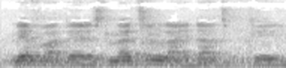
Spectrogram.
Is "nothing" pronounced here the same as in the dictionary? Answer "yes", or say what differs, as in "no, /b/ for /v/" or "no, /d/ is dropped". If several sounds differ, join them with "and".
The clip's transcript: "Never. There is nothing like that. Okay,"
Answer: no, /t/ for /θ/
